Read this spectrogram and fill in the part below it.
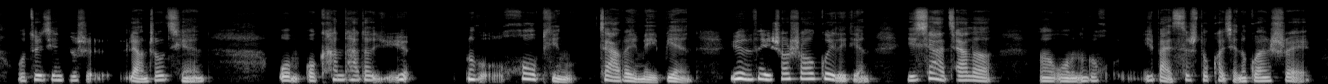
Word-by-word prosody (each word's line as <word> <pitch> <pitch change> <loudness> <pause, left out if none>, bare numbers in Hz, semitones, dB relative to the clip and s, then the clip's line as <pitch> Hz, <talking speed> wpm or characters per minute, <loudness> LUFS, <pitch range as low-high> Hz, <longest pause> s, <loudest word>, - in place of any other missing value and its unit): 我 170 - -3
最 210 +5 +2
近 205 -1 -1
就 190 -2 -4
是 415 - -7
2 145 - +1
周 200 +4 +1
前， 150 -7 -1 0.7
我 185 - +2
我 175 - 0
看 215 -1 -1
它 210 -1 -2
的 210 -1 0
运 280 +4 -1 0.5
那 235 - +4
个 - - -2
货 395 - 0
品 145 - -1 0.2
价 195 -6 +2
位 160 -4 +3
没 115 -4 +2
变， 145 +5 +1 0.3
运 260 -4 +6
费 230 -3 +4
稍 255 +3 +2
稍 260 0 +2
贵 255 -3 +4
了 - - +3
一 - - +2
点， - - -3 0.3
一 190 - +1
下 240 0 +3
加 195 0 +1
了 170 -5 0 0.4
呃， 155 -1 +1
我 150 -2 +1
那 145 - 0
个 165 +1 -2 0.4
140 205 -1 -1
多 195 - -2
块 - - -3
钱 - - -2
的 150 - +3
关 160 +1 +1
税。 175 +3 -2
200 Hz, 195 characters per minute, -22 LUFS, 160-240 Hz, 0.7 s, 运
